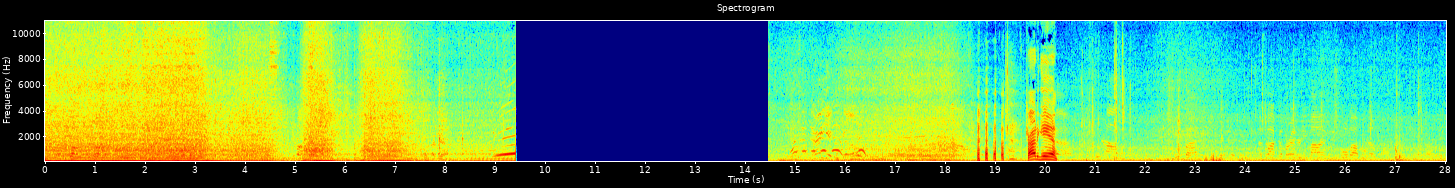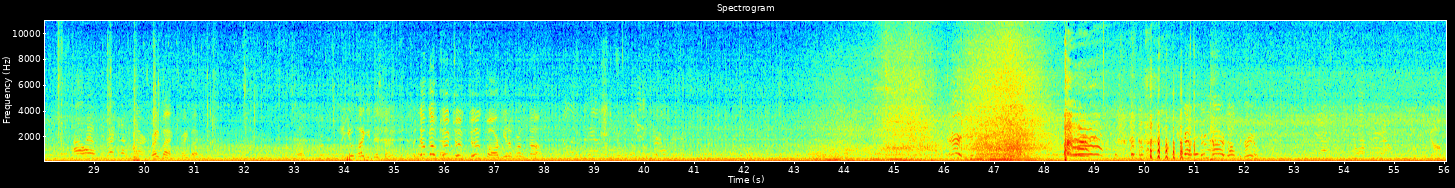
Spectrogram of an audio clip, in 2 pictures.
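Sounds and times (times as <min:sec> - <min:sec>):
car engine running: 0:14.5 - 0:56.0
voices in background: 0:32.8 - 0:44.0, 0:50.7 - 0:56.0.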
